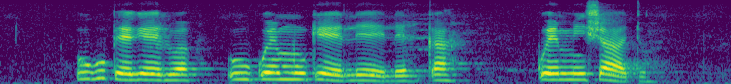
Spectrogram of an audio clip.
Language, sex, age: Zulu, male, 18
